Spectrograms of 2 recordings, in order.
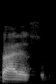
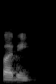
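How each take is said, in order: First: The final s sound is pronounced. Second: The word ends without an s sound. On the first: This is how outsiders say the name. "we call it Paris" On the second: This is how local people say the name. "the local people they say it Pari"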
